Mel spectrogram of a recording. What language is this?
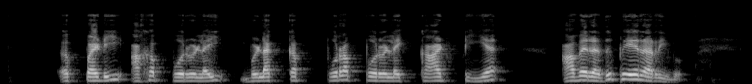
Tamil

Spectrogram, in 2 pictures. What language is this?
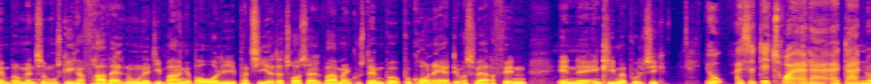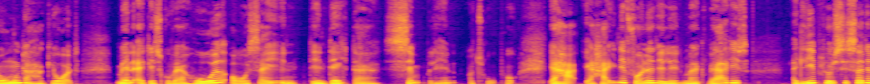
Danish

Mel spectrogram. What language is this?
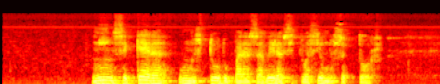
Galician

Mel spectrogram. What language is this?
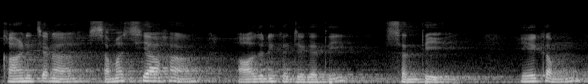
Sanskrit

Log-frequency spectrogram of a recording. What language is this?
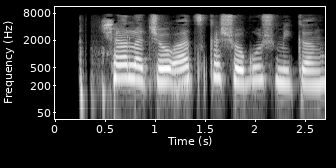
Yanahuanca Pasco Quechua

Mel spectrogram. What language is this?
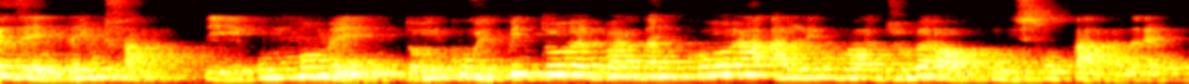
Italian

